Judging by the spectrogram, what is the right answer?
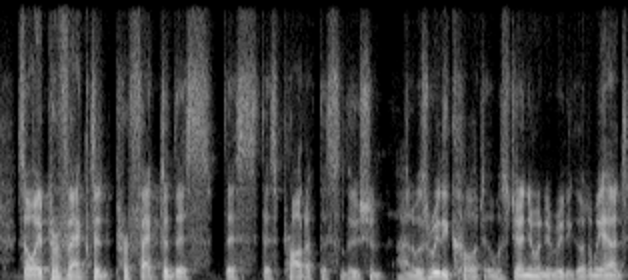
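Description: In a Dublin accent, a man talks very fast with hardly any pauses. His pitch is fairly low with ordinary variation, and the background is quiet. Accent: Irish, Dublin. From Dublin, Ireland. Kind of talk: casual interview chat.

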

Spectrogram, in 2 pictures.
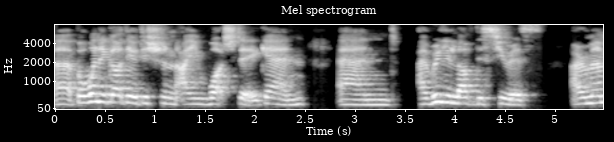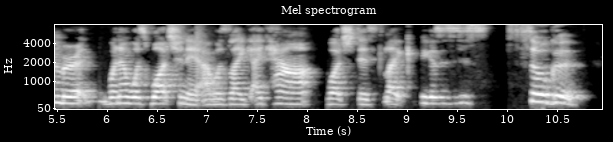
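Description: A woman talks at a moderate pace in a fairly high voice. Her intonation stays fairly even. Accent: Italian. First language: Italian. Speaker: actress and folk singer. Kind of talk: interview.

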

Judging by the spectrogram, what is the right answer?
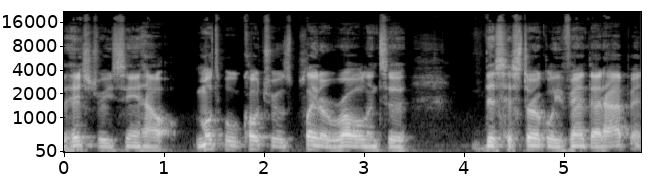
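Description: A man with an American accent speaks at a fairly quick pace in an unremarkable speaking voice. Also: very clean recording, silent background. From Los Angeles, California. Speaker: actor and former basketball player. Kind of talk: interview.

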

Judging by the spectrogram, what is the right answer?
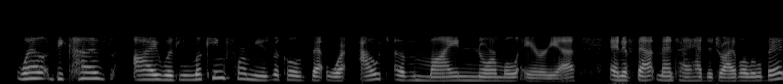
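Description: A woman's plain, everyday voice with lively intonation. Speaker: actress and theater reviewer. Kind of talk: casual interview chat.

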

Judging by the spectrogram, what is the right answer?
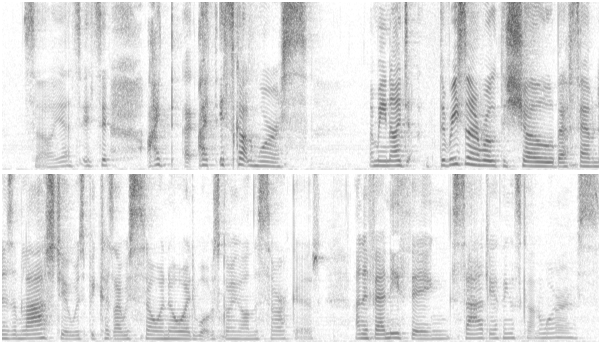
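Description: A woman speaks in an Irish accent, with ordinary pitch variation. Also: medium pitch for a woman, fairly quick pace. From Ireland. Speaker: stand-up comedian and novelist. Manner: low-energy, soft-spoken.

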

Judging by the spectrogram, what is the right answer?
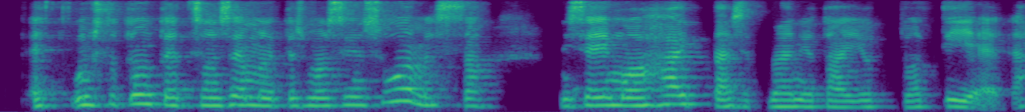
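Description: This woman talks at a very fast pace. Her pitch is medium, with ordinary variation. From Finland, Pieksämäki. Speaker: translator and Finnish teacher. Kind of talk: interview. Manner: normal conversational pace.

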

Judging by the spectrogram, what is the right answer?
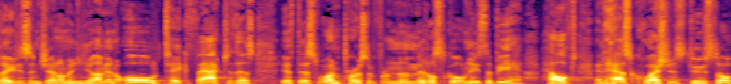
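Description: The speaker has an American accent and an animated tone. The pace is moderate. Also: man. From Denver, Colorado. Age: 70s. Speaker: lay preacher. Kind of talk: sermon. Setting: church.

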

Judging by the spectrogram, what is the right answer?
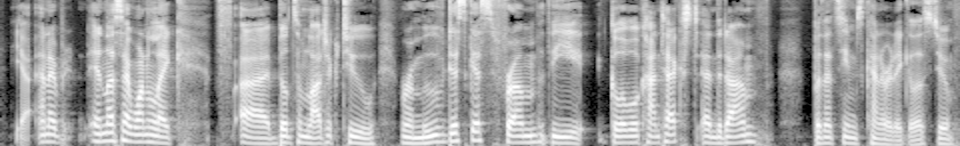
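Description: In a plain, everyday voice, a man speaks at a moderate pace in a medium pitch with ordinary pitch variation, on a very clean recording with a silent background. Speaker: podcast host, web developer. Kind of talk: casual chat.

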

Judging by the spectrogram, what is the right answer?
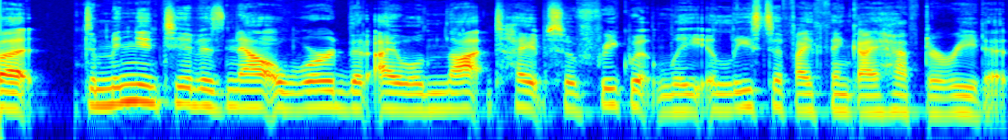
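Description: Speaking at a fairly quick pace with a New Jersey accent, a woman uses a low pitch and fairly even intonation on a very clean recording with a silent background. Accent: New Jersey American.

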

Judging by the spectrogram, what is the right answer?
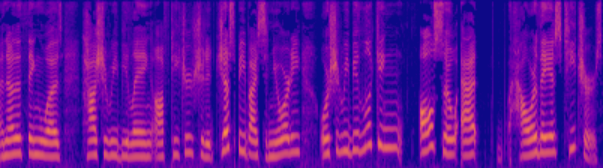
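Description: A woman with an American accent speaks at a moderate pace in an ordinary speaking voice, her fairly high pitch carried by lively intonation, in a dry, close recording with no echo. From Los Angeles. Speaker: podcast host. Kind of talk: casual chat.

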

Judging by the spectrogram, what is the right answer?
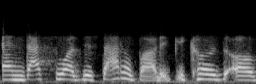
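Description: A woman with a Korean accent at a moderate pace, against noticeable background noise. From North Korea. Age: 20s. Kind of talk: interview.

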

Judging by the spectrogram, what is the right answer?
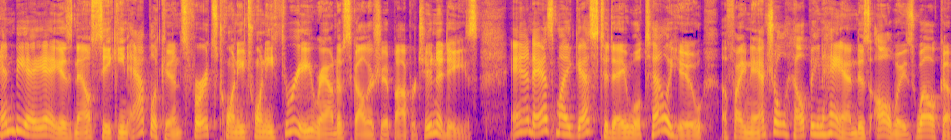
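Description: With very wide pitch swings yet very even loudness, a man speaks at a fairly high pitch with vocal fry and hardly any pauses. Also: moderate pace. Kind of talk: scripted news narration with interview intro.

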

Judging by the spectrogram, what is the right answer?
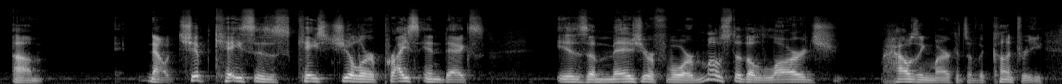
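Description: A man's medium-pitched voice with an American accent and ordinary pitch variation at a very slow pace, on a very clean recording with a silent background. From California, Texas-born. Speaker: economist, former presidential economic adviser. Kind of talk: interview conversation. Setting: studio.

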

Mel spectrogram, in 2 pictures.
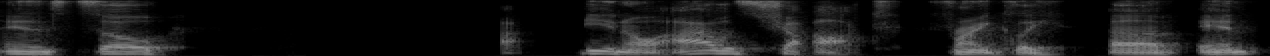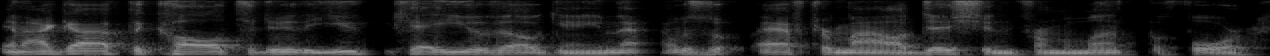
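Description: With a rural Kentucky accent, a man speaks in a dry, close sound with no echo and a quiet background. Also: ordinary pitch variation, moderate pace. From western Kentucky, Owensboro. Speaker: sports PA announcer. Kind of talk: casual interview.

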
